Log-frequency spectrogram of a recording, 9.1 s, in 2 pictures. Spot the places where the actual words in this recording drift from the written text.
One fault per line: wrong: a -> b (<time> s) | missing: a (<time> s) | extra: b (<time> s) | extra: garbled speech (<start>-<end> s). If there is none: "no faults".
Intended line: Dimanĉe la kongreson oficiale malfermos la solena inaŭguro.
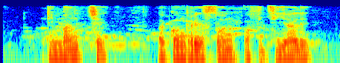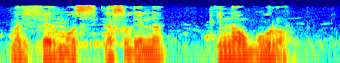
no faults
